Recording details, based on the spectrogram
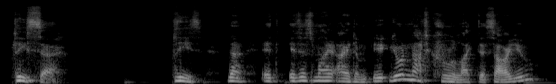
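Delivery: charming, pleading delivery. Voicing a charming character with big puppy eyes who begs the player: charming pleading. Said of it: "very charming, and he's like".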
